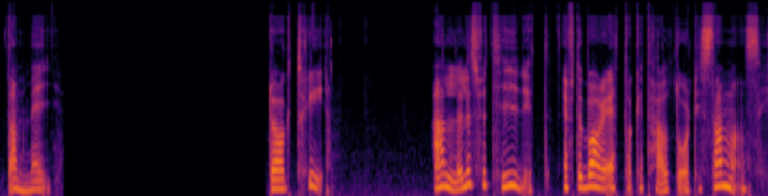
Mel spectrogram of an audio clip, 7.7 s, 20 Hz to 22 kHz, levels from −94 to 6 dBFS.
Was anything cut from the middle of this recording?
no; 0 cuts

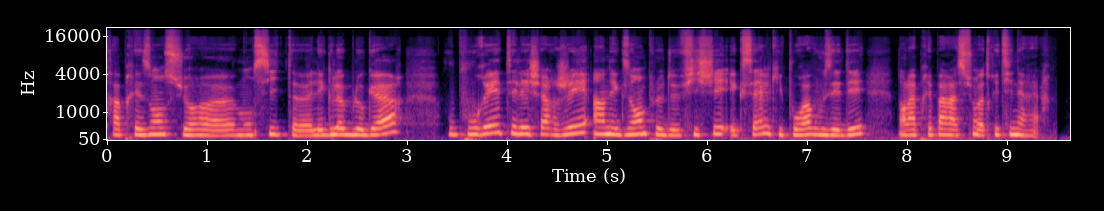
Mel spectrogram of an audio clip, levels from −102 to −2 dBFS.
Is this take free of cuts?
no; 1 cut; at 8.7 s

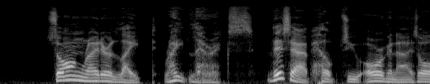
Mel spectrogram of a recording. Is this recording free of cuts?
no; 2 cuts; at 1.6 s, 2.6 s

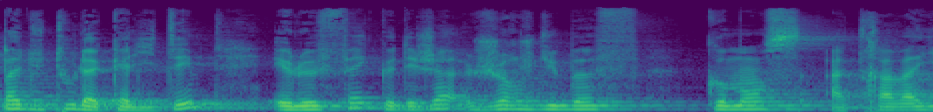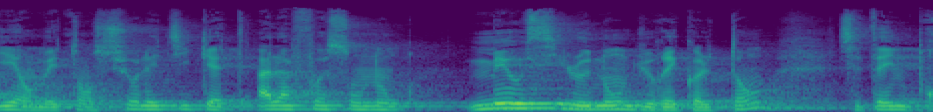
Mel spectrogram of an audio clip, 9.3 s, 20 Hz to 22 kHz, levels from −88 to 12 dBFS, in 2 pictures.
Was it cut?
no; 0 cuts

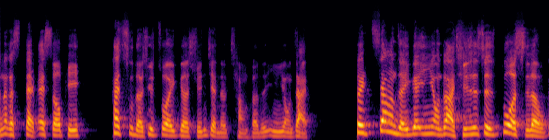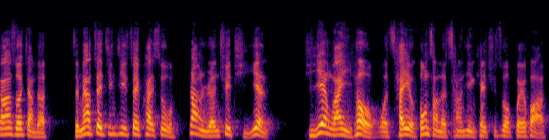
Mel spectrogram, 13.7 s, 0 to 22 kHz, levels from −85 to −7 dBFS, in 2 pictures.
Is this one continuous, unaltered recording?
yes; 0 cuts

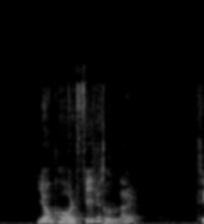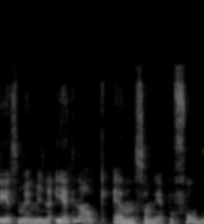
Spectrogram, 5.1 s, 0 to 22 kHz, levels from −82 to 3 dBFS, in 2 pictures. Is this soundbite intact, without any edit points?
no; 1 cut; at 1.3 s

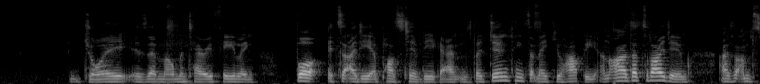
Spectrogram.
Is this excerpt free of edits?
yes; 0 cuts

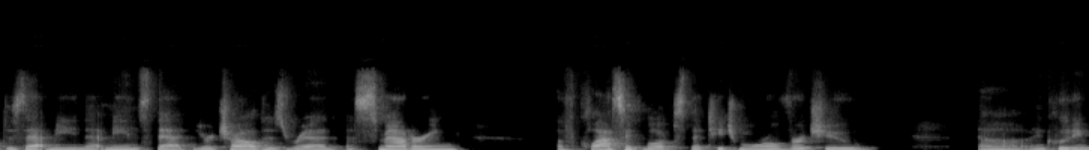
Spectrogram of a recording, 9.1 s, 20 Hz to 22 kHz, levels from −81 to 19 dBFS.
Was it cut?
no; 0 cuts

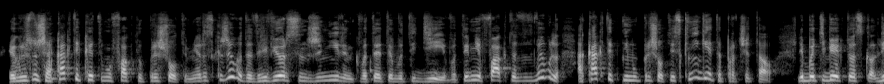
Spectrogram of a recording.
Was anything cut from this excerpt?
no; 0 cuts

